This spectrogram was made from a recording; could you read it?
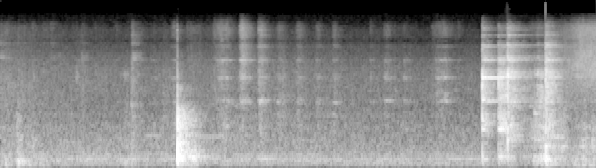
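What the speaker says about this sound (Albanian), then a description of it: "Do t'i kalojmë ullinjt mirë në miell." Olives are tossed in flour in a bowl, making soft scraping and tapping against the dish, with a few sharp clinks of utensil on bowl now and then. The sounds are close.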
